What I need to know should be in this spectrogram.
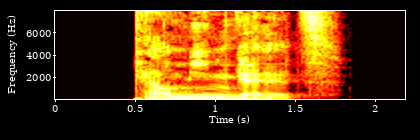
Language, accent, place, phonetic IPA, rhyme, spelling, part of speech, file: German, Germany, Berlin, [tɛʁˈmiːnˌɡɛlt͡s], -iːnɡɛlt͡s, Termingelds, noun, De-Termingelds.ogg
- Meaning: genitive of Termingeld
